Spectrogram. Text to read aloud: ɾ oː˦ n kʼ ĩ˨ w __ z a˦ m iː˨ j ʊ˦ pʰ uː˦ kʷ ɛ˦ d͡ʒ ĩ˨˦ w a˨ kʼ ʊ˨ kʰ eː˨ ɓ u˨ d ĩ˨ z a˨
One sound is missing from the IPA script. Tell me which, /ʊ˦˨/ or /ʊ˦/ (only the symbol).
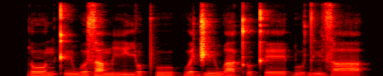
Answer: ʊ˦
